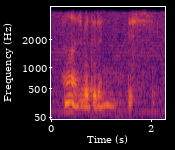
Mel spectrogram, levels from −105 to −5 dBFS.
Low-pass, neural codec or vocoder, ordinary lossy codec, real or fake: 3.6 kHz; none; none; real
